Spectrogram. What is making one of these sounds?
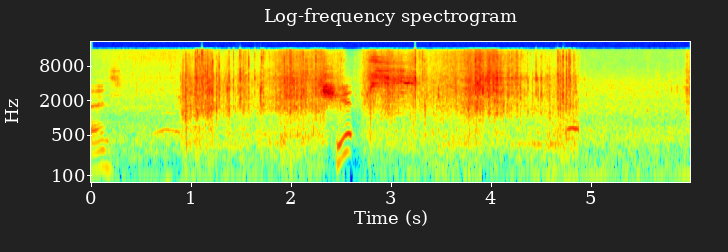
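Tortilla chips rattle and crunch as they pour onto a glass plate.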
